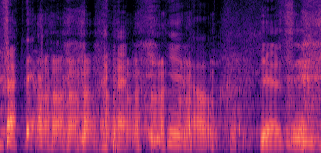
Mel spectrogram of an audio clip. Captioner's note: all laughing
